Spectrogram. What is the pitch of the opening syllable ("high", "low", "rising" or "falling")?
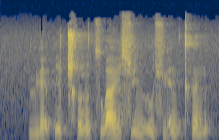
low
